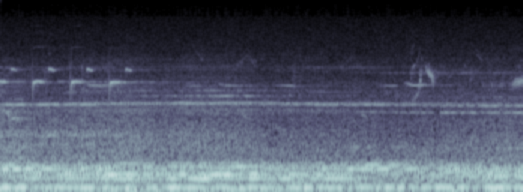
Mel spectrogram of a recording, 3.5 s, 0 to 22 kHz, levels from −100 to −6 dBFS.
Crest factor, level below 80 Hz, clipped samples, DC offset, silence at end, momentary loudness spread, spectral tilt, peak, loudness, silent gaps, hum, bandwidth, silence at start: 12 dB; -32 dBFS; under 0.1%; under 0.1%; 0 s; 3 LU; -6.5 dB/octave; -14 dBFS; -28 LUFS; none; none; 7.4 kHz; 0 s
